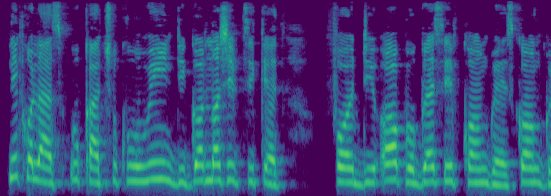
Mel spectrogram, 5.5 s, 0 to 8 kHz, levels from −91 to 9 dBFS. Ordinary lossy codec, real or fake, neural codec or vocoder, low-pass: none; fake; codec, 16 kHz, 16 kbps, FreqCodec, larger model; none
